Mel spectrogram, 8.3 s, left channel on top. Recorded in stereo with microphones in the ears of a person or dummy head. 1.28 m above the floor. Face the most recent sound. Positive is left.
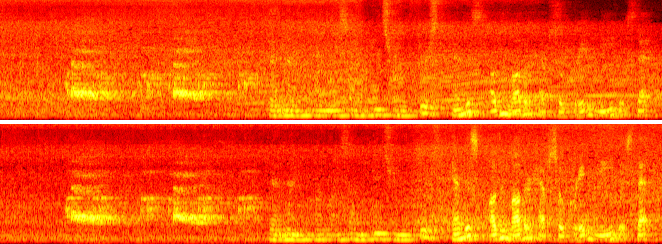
turn(degrees=-65)  # may be behind; listen again after turning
